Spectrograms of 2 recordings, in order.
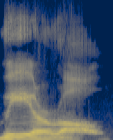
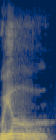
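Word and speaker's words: willow: 위로우. 위로우가 아니고 윌로우. 윌로우 L은 을답게 윌로우 윌로우 알겠어?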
